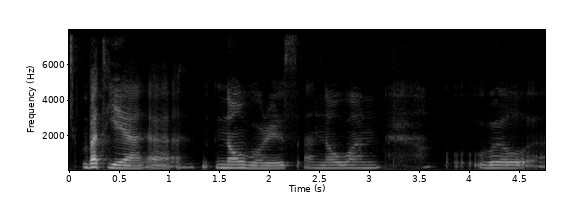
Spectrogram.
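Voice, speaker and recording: Fairly low in pitch, a woman speaks at a very slow pace. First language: Russian. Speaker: artist streamer giving art critiques. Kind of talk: live stream chat, art critique. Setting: live stream. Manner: halting, many fillers.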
